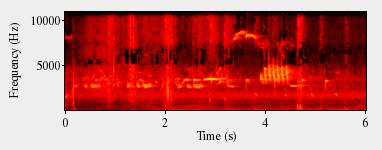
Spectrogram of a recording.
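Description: Songbirds singing: short chirps and warbling phrases, with a quick trill of rapid notes about four seconds in, over a low steady background rumble.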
